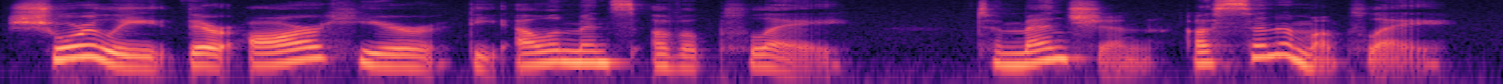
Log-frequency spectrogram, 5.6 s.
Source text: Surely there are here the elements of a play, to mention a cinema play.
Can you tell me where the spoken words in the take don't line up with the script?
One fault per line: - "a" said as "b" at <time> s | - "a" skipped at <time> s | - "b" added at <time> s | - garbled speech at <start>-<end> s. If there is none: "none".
none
